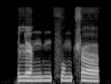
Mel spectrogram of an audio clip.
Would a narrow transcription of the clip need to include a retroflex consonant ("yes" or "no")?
yes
